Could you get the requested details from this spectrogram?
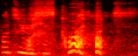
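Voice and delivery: high, slow wail of disbelief; drawn-out high exclamation; exasperated outcry. Real, not acted. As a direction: cry out at the mess they made. Reacts to the explosion.

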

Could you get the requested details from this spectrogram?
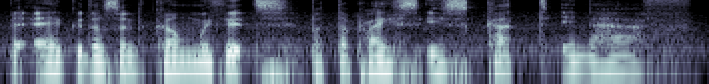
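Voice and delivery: badly faked French waiter accent, slowing down. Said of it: "Probably the waiter".

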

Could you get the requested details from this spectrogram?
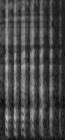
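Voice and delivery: loud high burst of laughter; delighted laugh. Real, not acted. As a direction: laugh out with glee. Laughs after unlocking gear.

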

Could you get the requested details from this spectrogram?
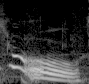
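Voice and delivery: long exclamation sliding down from high; shocked hype reaction. Retold or imitated. Fan reacting to savage insults, drawn-out shocked holler. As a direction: cry out, wowed by the burn.

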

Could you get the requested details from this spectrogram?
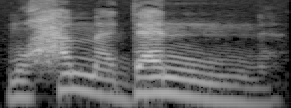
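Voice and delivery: "Muhammadan" slowly, holding the final n; "Muhammadan" with a long humming n; extra noon sound. Shown as a demonstration. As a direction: draw out the last n of "Muhammadan". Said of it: "it adds an extra noon sound".

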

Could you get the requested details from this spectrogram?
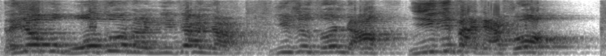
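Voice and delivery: high, loud, exasperated telling-off; loud scolding. Acted. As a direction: raise your voice to put the heckler in his place. Chief scolds man interrupting village meeting.

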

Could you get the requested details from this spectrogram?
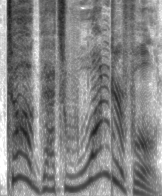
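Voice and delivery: high, loud, drawn-out delight; thrilled. Acted. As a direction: gush to your husband in a high voice. Diane thrilled by husband's news.

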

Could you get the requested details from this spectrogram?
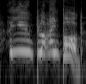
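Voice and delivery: very high, astonished query; incredulous question. Acted. Crowd questions the healed beggar, amazed. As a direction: ask in high-pitched disbelief.

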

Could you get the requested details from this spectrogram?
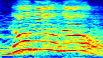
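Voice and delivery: high, loud "não, não, não"; mock angry no. Irritated clerk refusing his pronunciation, high loud protest. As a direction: snap the nos back high and loud. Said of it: "eles vão ficando bravos".

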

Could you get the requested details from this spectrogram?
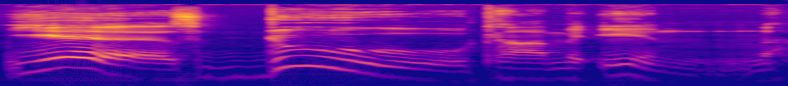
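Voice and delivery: big, slow booming ogre voice, loud on yes. Acted. Ogre inviting the cat in to eat him, slow booming. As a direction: boom it out like a giant. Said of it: "boomed the ogre".

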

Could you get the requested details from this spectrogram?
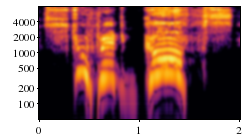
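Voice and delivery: very high, drawn-out mock screech; Dumbledore's angry shouting. A narrator's reading. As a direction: screech the insult slowly and angrily. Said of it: "shredding at us angrily".

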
